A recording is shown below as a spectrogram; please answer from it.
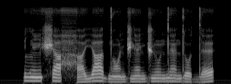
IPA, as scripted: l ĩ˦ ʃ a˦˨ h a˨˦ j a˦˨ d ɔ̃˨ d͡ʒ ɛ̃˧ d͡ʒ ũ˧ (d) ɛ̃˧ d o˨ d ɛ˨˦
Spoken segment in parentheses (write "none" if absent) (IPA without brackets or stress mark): d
